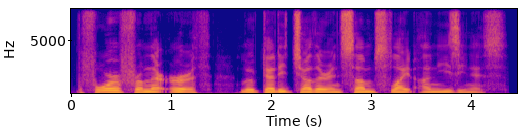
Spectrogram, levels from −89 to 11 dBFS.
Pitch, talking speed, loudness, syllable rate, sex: 120 Hz, 175 wpm, -16 LUFS, 4.6 syllables/s, male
